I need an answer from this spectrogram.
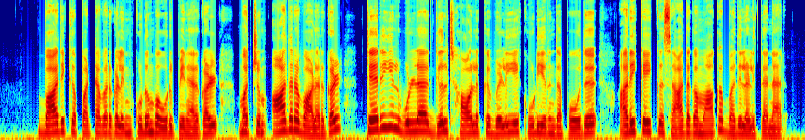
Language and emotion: Tamil, neutral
